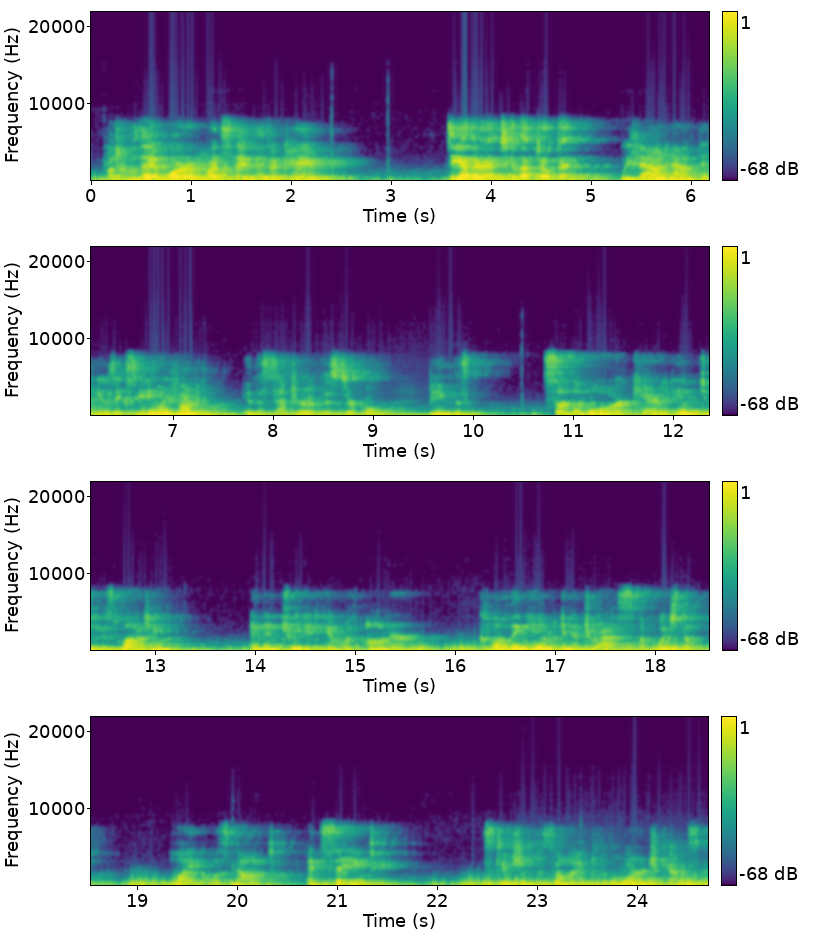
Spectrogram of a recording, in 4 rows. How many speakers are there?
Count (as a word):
five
